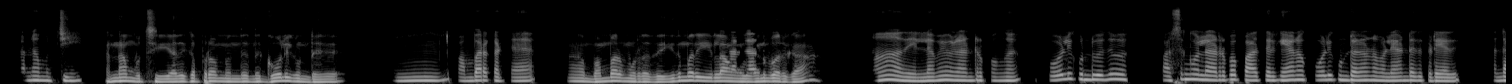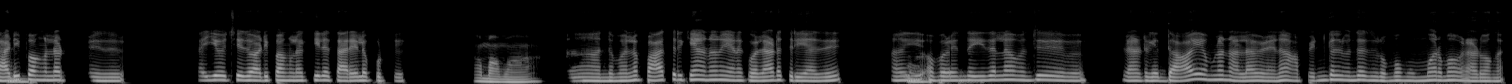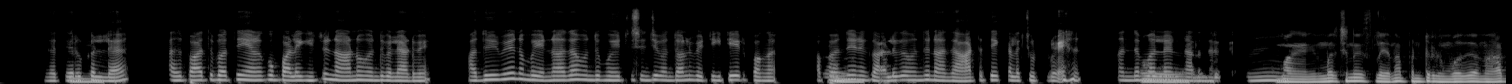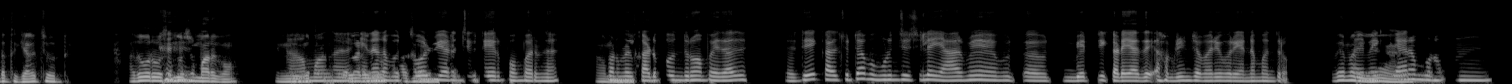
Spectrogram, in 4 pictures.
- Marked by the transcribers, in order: drawn out: "ம்"; unintelligible speech; other background noise; laughing while speaking: "விட்டுருவேன்"; drawn out: "ஓ!"; laugh; laughing while speaking: "அப்படின்ற"
- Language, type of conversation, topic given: Tamil, podcast, சின்ன வயதில் விளையாடிய நினைவுகளைப் பற்றி சொல்லுங்க?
